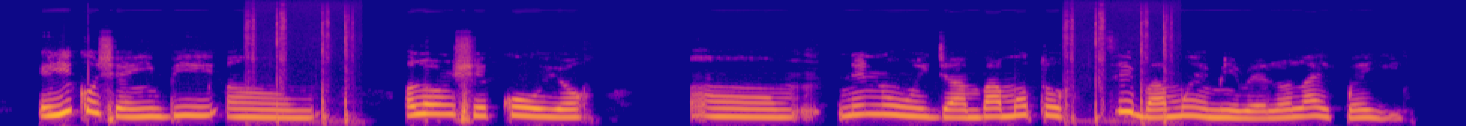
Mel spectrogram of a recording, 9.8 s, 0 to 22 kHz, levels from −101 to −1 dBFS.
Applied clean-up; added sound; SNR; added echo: none; Writing; 17 dB; none.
